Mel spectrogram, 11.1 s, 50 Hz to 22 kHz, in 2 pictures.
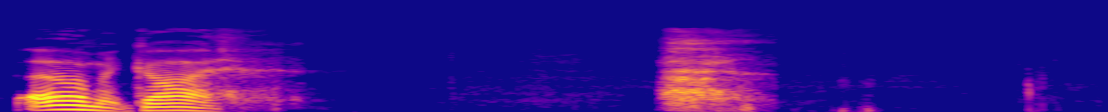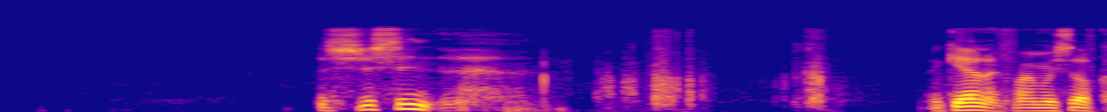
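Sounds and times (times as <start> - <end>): man sighing: 3.3 - 3.8, 7.8 - 8.3.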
